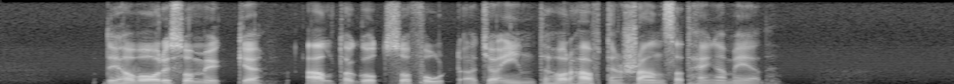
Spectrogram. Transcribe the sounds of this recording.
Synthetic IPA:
d̪ɛɦaɾvɑːɾɪt̪sɔmʏkʰːə | ʔa̰lt̪haɾɡɔt̪ːsɔfʊʈːa̰t̪ʰjɑ̰ːɡʔɪnt̪əɦaɾɦaft̪ɛnɧansat̪ɦɛŋːamḛːd̪

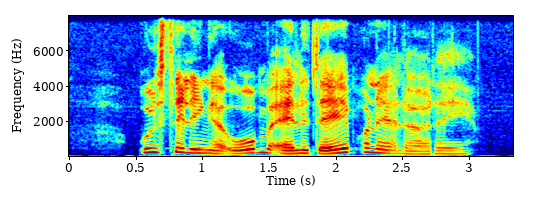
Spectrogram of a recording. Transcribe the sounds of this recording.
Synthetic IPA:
uðˠsd̥e̝l̰e̝ŋn̩æɐʔɔ̽ːb̥n̩æləd̥ɛːəpʰɒ̽næɐ̰lɶɐɾ̥ɛːɪ

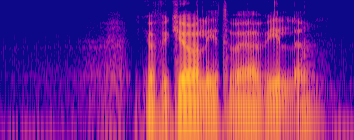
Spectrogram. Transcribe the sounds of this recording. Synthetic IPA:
jɑːɡfɪkʰːjœːɾaliːt̪ʰəvajɑvɪlːə̰

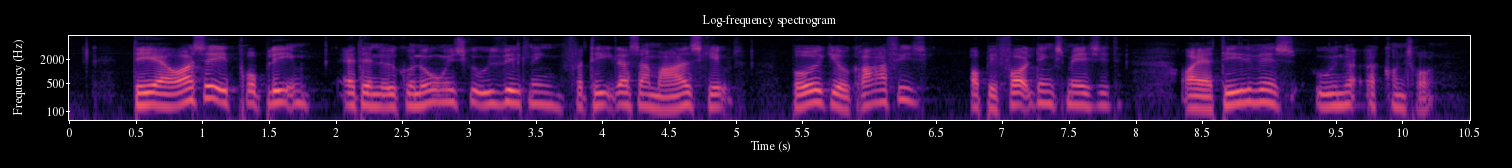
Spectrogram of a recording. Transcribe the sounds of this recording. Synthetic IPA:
d̥e̝æɐɒ̽səe̝d̥̚pʰʁo̝b̥le̝̰ːmæd̥enøkʰo̝no̝̰ːmisɡ̥əuð̞ˠʋe̝ɡ̥le̝ŋfɒd̥e̝̰ːlɐsɑ̈ɪmɑ̈ːð̞̩ˠsɡ̥eʊd̥ | b̥ɔ̽ːð̞̩ˠəɡ̥e̝o̝ɡ̥ʁɑ̰̈ːfisɡ̥ | ɒ̽b̥e̝fɒ̽l̰ɡ̥ne̝ŋsmes̬id̥ | ʔɒ̽æɐd̥e̝ːlʋesuːð̞ˠnækʰɒ̽nt͡sʰʁɒ̽l̰

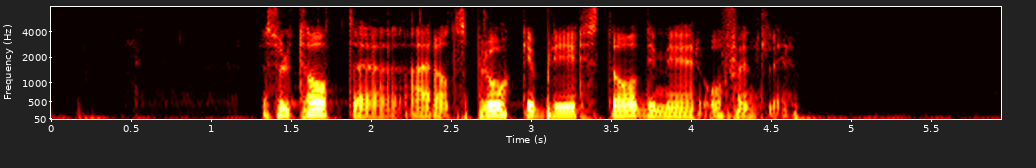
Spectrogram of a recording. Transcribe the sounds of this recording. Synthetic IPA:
ɾɛsʉlt̪ʰɑːt̪ʰə̰æ̰ːɾɑt̪spɾoːkəbliːɾst̪ɑːd̪ɪmeːɾɔ̰fənt̪ʰlɪ̰

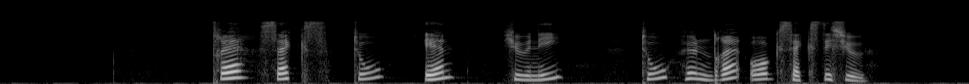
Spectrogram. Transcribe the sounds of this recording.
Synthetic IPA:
t̪ʰʁeːsɛks | t̪ʰuː | eːn | çʉːəniː | t̪ʰuːhʉnd̪ʁəʔoːɡsɛkst̪ɪʃʉː

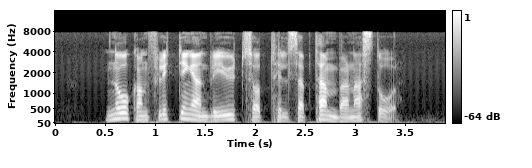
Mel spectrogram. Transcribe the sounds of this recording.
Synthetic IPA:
noːkʰɑnflʏt̪ɪŋənbliːʉːt̪sɑt̪ʰːɪlsɛpt̪ʰɛmbəɳæst̪əo̰ːɾ

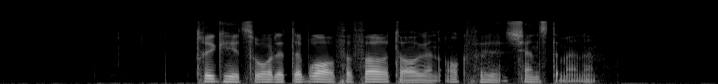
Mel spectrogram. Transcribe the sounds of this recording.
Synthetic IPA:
t̪ʰʁʏɡheːt̪sʁoːd̪ət̪æːbʁɑːfœfœːɾət̪ʰɑːɡənɔkfœɕɛnst̪əmʔɛ̰nʔə̰n

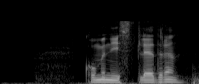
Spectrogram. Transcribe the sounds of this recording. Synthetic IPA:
kʰʊmʉnɪst̪leːd̪əɾən

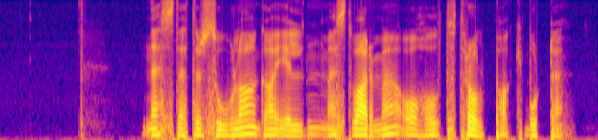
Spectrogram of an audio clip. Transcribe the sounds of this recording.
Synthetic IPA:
nɛst̪ɛt̪əɾsuːlɑɡɑːʔɪld̪n̩mɛst̪ʋɑɾməʔoːhɔlt̪t̪ʰɾɔlpʰɑ̰kbʊʈə̰

